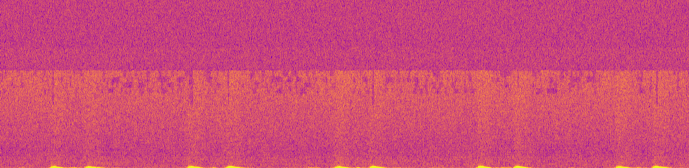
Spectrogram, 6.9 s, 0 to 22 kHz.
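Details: Soft, deep, muffled regular lub-dub of a normal heartbeat at about 42 beats a minute with no extra sounds, from an ASMR relaxation and sleep heartbeat recording.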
